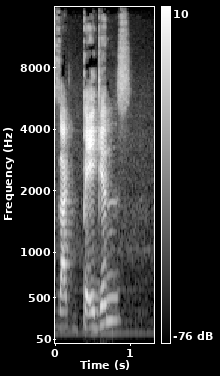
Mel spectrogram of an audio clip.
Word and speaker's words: Bagans: Also, apparently it's not Zach Baggins, it's Zach Bagans.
